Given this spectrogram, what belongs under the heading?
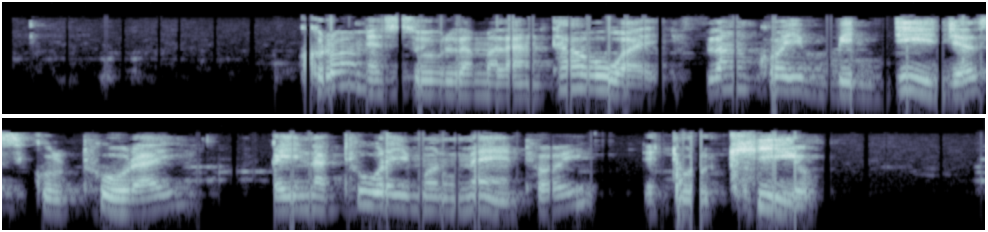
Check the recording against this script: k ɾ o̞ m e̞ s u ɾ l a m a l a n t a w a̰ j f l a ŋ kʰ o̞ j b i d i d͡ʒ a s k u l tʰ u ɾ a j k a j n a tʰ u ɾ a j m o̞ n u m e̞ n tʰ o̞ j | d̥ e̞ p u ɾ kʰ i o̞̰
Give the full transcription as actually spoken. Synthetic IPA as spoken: k ɾ o̞ m e̞ s u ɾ l a m a l a n t a w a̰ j f l a ŋ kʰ o̞ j b i d i d͡ʒ a s k u l tʰ u ɾ a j k a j n a tʰ u ɾ a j m o̞ n u m e̞ n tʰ o̞ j | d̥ e̞ t u ɾ kʰ i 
